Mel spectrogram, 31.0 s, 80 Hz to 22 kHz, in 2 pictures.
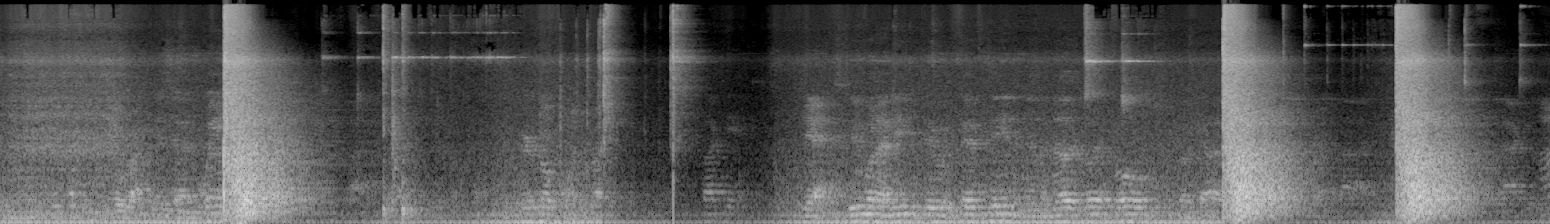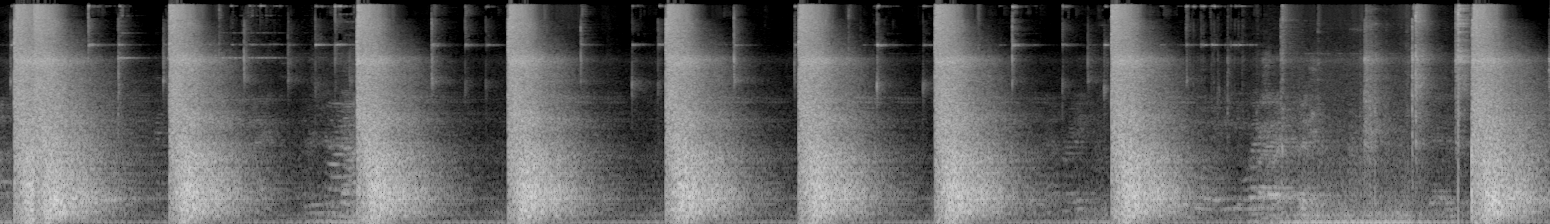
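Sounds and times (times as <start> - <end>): pistol shots ringing: 2.2 - 3.3, 12.2 - 13.3, 13.9 - 14.9, 15.6 - 18.2, 19.0 - 25.8, 26.6 - 27.6, 30.1 - 31.0.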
